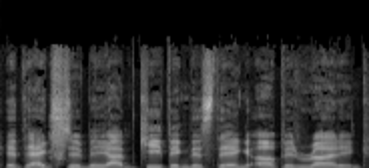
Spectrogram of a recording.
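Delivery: slow, put-on ride character voice; put-on mascot spiel, slowly; cheerful brain cell character. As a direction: play a chipper, self-satisfied brain cell, drawn out.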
